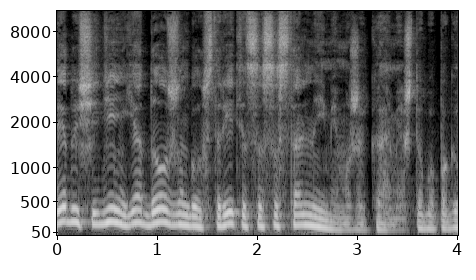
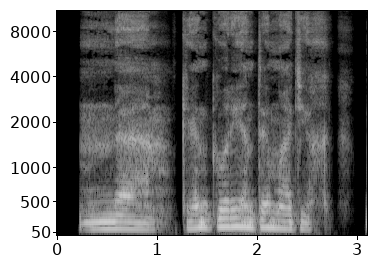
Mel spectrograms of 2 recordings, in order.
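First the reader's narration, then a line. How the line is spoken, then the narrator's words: Muttering. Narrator (Russian): буркнул Седой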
